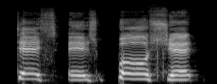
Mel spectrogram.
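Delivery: very high, shrill, loud chorus of tiny voices. A narrator describes the group nearing Troll Skull, voicing a chorus of little voices yelling. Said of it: "a chorus of little um, voices um, yelling out".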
